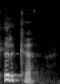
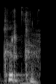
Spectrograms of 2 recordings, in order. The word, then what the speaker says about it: Krka: Du kannst es vor allem richtig aussprechen, ich nicht. Wie sagst du? Krka, Krka. – Ja, du sprichst es schon sehr gut aus, aber das ist auch mein Fail.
